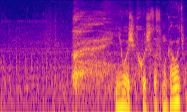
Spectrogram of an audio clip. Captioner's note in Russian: шумно выдыхает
